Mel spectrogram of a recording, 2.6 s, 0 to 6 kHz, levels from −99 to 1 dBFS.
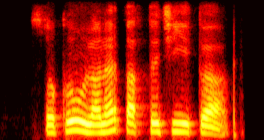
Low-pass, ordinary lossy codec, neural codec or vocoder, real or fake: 5.4 kHz; Opus, 24 kbps; codec, 16 kHz, 0.5 kbps, FunCodec, trained on Chinese and English, 25 frames a second; fake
